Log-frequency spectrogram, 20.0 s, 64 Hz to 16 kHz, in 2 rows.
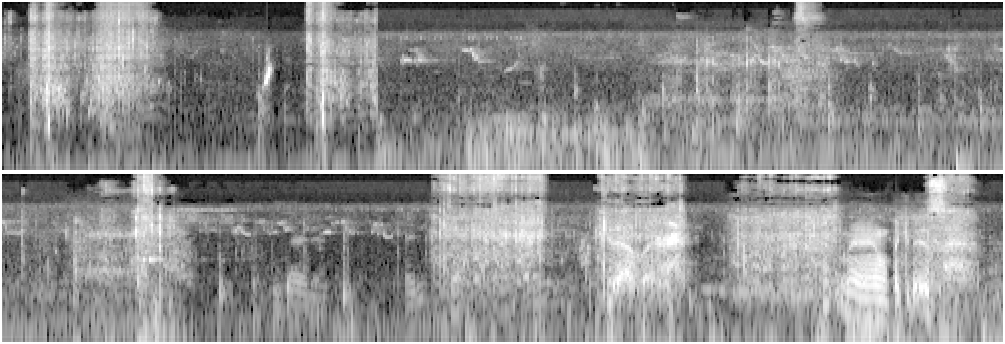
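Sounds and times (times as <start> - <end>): water sloshing around boat: 0.0 - 20.0.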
